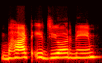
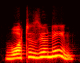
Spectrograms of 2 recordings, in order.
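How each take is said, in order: First: It is said in an unpolished, local-sounding accent. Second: It is said in a polished English accent. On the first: The speaker seems to lack polish. The speaker calls it wrong. "पानी कम है यहाँ थोड़ा सा" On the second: The speaker seems refined and fluent. The speaker calls it right. "आपको एक लहजा, एक accent समझ में आया बोलने वाले का"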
